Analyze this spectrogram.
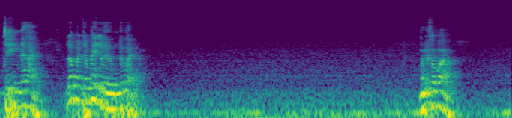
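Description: An elderly man speaks to an audience through a microphone in a large room.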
